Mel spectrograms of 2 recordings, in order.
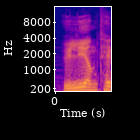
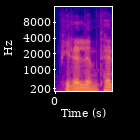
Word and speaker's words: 빌헬름 텔: 이렇게 극은 끝이 납니다 영어식 발음인 윌리엄텔 이라고도 알려져 있는 빌헬름 텔 은 실존 인물이 아닌 스위스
